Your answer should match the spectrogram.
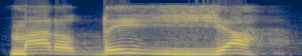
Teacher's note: اب اس کے بعد یا کے بعد 2 زبر ہے تا کے اوپر، اگر آپ ملا کے پڑھیں گے تو مرضیۃً فادخلی پڑھا جائے گا، لیکن آپ یہاں پہ سٹاپ کریں گے تو وقف کرنے کی صورت میں یہاں پر تا کو ہا سے بدل کر پڑھیں گے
